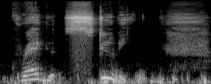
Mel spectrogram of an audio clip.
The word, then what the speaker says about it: Greg Steube: Congressman, Greg Steube, I looked it up, by the way, that is the proper pronunciation of his name, Greg Steube, has proposed legislation that he is calling the SPARE Act.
